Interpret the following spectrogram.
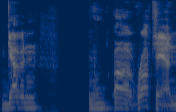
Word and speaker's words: Gavin Ropchan: Gavin Ropchan, that's how you say his name. It's like Mop, but Rob.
